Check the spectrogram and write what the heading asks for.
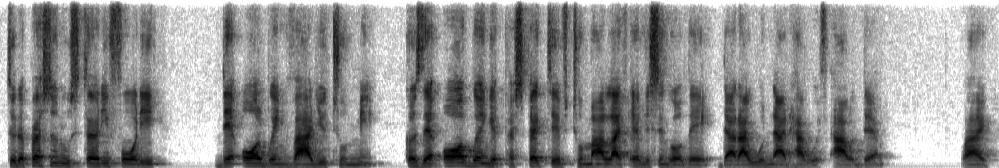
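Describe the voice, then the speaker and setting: A man in his sixties speaks at a youth conference, earnest and steady, often checking in with his listeners. His voice sits at an ordinary middle pitch, and his pace slows and quickens as he makes his points. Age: 60s. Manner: earnest, repeats "right?" to the audience. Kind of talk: motivational presentation.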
